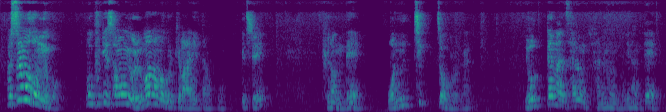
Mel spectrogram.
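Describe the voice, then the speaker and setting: Hoarse, animated math teacher in an echoey room. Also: mid-range voice. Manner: playful, questioning, conversational. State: hoarse, frequent throat clearing. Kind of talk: interactive classroom lecture. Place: classroom with students. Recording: echoey, distant mic, background noise.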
